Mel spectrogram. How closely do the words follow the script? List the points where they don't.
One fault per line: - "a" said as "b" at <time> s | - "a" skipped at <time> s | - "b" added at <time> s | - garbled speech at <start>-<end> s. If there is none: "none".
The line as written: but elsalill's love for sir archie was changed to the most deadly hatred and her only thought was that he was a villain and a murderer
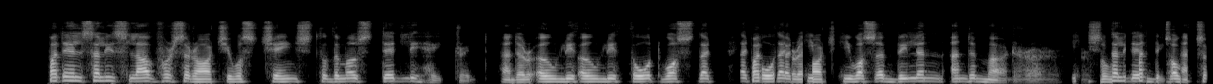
- "only" added at 5.8 s
- garbled speech at 7.4-8.4 s
- garbled speech at 10.7-12.1 s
